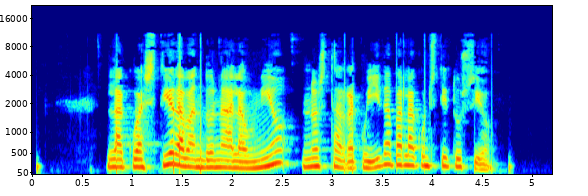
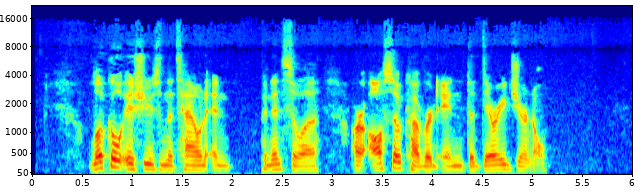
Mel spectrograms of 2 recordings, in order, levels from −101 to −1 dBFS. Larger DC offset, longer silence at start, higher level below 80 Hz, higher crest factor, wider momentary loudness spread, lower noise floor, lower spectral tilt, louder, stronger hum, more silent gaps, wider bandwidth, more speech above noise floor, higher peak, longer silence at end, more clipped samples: neither; second, 0.05 s vs 0.6 s; first, -54 dBFS vs -62 dBFS; about the same, 18 dB vs 20 dB; second, 8 LU vs 11 LU; second, -59 dBFS vs -65 dBFS; first, -6.5 dB/octave vs -5 dB/octave; about the same, -22 LUFS vs -20 LUFS; neither; neither; second, 11.5 kHz vs 15 kHz; second, 37 dB vs 45 dB; about the same, -4 dBFS vs -2 dBFS; second, 0.4 s vs 0.85 s; neither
